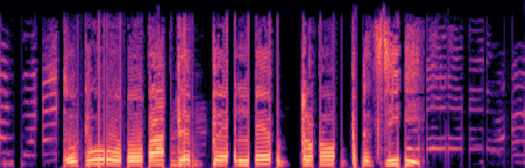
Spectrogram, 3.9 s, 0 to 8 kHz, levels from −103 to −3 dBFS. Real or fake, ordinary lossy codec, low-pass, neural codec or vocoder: real; AAC, 48 kbps; 7.2 kHz; none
